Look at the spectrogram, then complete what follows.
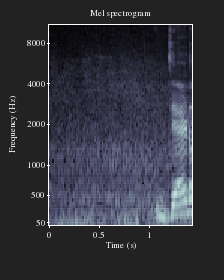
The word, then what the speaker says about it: Z: जेड बोलते हो या जी बोलते हो, तुम जो भी बोलते हो सही है, मैं जेड बोल देता हूँ, कभी कभी जी भी बोलता हूँ, तो जो भी प्रोनाउंस कर रहे हो, साइंस स्टूडेंट है यार, कोई फर्क नहीं पड़ता, जो भी बोलो बोल दिए।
